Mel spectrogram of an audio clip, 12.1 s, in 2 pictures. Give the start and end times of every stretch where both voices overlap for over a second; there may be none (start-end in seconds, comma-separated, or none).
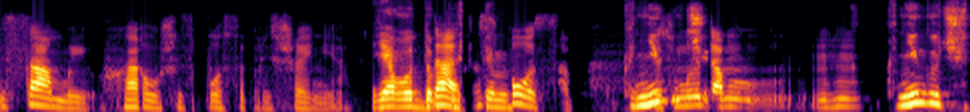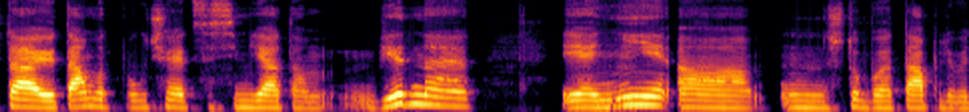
none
